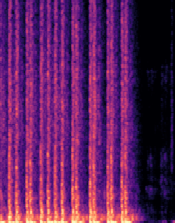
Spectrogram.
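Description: Rapid gunfire from a weapon in the VR shooter Pavlov, team deathmatch mode: about ten loud, closely spaced shots in a steady burst, then a short fading tail and quieter sounds.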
